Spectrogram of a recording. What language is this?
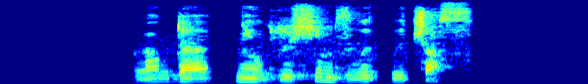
Belarusian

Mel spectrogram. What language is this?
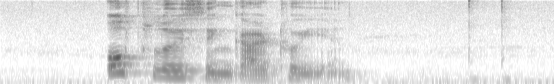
Faroese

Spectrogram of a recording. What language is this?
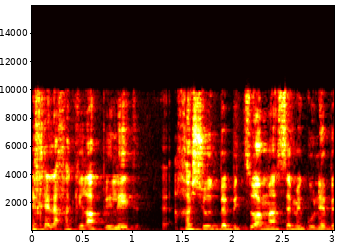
Hebrew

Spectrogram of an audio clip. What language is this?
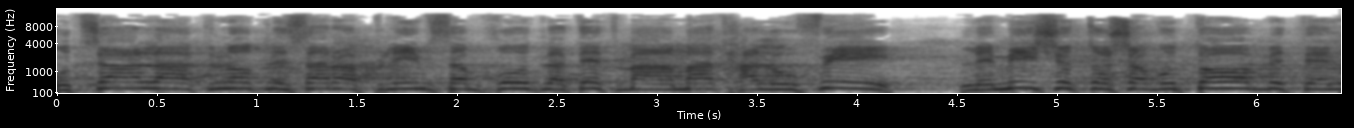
Hebrew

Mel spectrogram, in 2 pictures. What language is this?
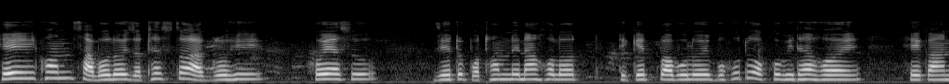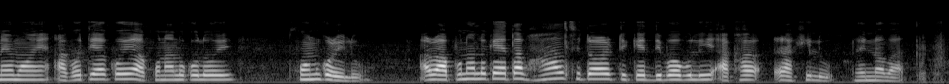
Assamese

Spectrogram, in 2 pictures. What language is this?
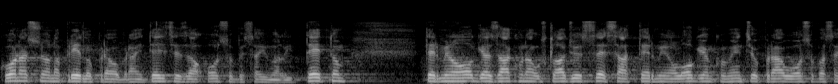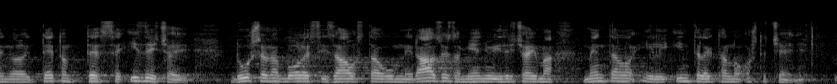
Croatian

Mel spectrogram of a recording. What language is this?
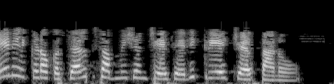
Telugu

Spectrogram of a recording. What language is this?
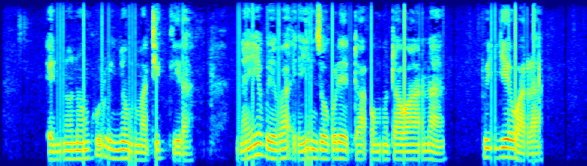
Ganda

